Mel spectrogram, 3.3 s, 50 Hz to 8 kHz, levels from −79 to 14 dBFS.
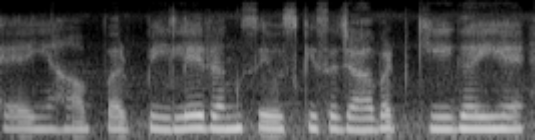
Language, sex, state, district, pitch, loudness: Hindi, female, Uttar Pradesh, Shamli, 220 Hz, -15 LUFS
